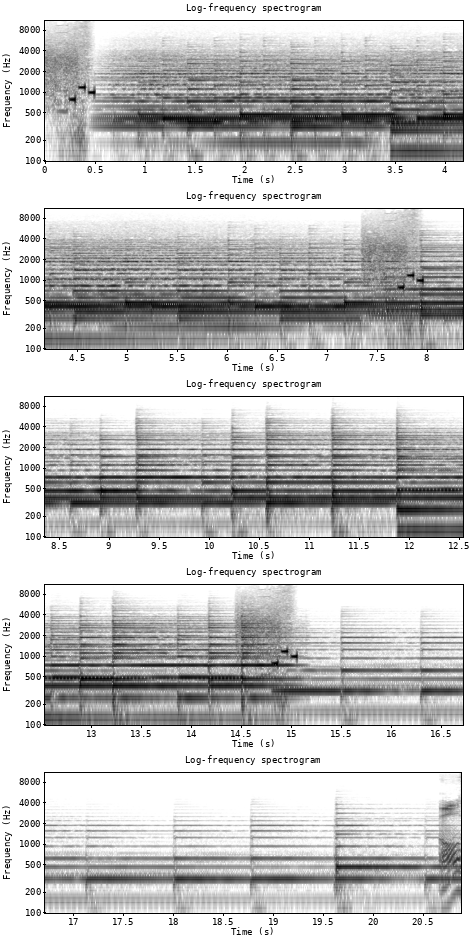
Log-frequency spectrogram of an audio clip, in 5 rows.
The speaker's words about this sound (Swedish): Så där lät det när jag var också 15 år och precis hade lärt mig fem ackord och fått garageband för första gången.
